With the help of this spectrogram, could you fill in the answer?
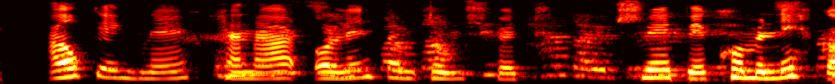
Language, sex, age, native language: Icelandic, female, 13, Icelandic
